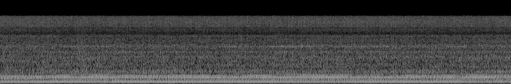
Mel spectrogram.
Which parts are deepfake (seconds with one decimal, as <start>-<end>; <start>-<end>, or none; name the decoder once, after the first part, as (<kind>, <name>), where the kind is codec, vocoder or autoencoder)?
none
